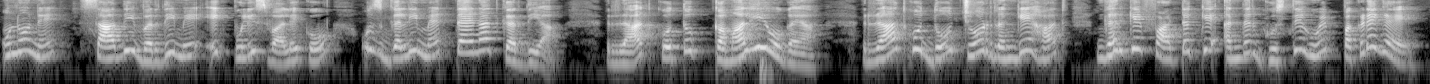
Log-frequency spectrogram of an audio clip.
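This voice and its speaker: A woman storyteller with a notably high voice narrates a scripted moral tale for children. Her pace is unhurried and her intonation is very lively.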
